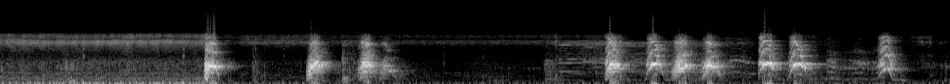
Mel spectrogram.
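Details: Shih Tzu dogs playing with toys give sharp, mid-pitched barks: a single bark, a quick pair, then a rapid run of about six more. A steady high-pitched tone plays beneath the opening seconds and again in the middle.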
